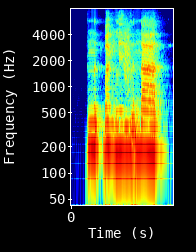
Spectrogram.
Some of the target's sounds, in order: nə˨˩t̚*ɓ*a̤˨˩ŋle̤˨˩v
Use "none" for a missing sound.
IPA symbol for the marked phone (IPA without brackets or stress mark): ɓ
